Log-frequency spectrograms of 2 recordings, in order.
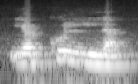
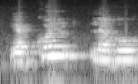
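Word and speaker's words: يَكُن لَّهُۥ: ഉച്ചാരണം നഷ്ടപ്പെട്ടു അവിടെ പിന്നെ ഇതെങ്ങനെയാ വായിക്കുക യക്കുല്ല എന്നാണ് വായിക്കുക ഇങ്ങനെയാണ് വായിക്കുക യക്കുല്ലഹു യക്കുലഹു എന്ന് വായിക്കരുത് യക്കുലഹു എന്ന് വായിക്കരുത് യക്കുല്ലഹു എന്ന് തന്നെ മുറിച്ച് പിന്നെ നൂൻ ഇല്ലാത്ത രൂപത്തിൽ തന്നെ ചേർത്ത് വായിക്കണം എന്ന് പറഞ്ഞാൽ മണിക്കാത്ത രൂപത്തിൽ കൂട്ടി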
